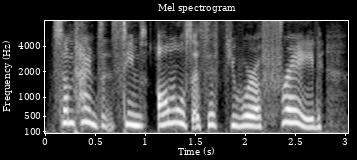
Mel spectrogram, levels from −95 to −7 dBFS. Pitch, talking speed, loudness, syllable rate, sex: 270 Hz, 180 wpm, -16 LUFS, 5.8 syllables/s, female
